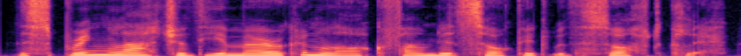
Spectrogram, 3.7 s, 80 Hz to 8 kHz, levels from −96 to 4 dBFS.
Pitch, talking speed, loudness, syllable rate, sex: 230 Hz, 225 wpm, -16 LUFS, 5.3 syllables/s, female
